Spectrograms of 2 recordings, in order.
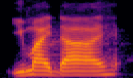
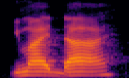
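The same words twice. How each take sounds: The two takes are said the same way.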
